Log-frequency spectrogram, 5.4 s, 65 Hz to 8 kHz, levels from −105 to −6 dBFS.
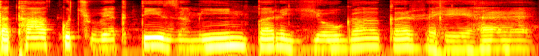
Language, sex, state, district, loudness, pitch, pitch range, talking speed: Hindi, male, Jharkhand, Ranchi, -19 LUFS, 135 Hz, 125-150 Hz, 100 wpm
